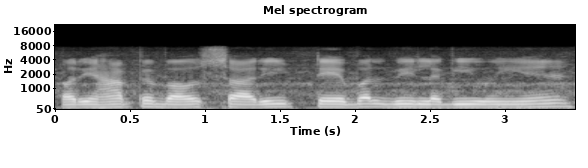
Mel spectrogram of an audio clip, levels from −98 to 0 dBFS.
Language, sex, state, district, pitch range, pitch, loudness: Hindi, male, Uttar Pradesh, Lucknow, 130-140 Hz, 130 Hz, -15 LUFS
